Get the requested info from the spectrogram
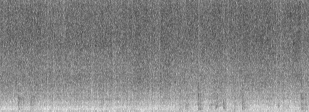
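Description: Chopped vegetables sizzling in a little oil in a frying pan, a steady hiss. From about three and a half seconds in, a wooden spatula scrapes and tosses them in short strokes.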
